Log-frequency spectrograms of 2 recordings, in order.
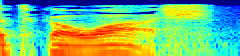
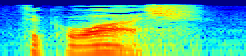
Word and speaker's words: taqsh: But it's called a tkawash. Tkawash. It's spelled T-A-Q-S-H.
